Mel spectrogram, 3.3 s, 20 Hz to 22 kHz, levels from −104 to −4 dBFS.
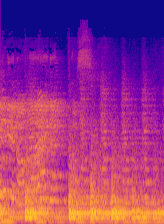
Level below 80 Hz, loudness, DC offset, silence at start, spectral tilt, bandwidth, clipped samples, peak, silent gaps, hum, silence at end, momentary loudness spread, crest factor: -38 dBFS; -22 LUFS; under 0.1%; 0 s; -7.5 dB/octave; 9.2 kHz; under 0.1%; -6 dBFS; none; none; 0 s; 5 LU; 16 dB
